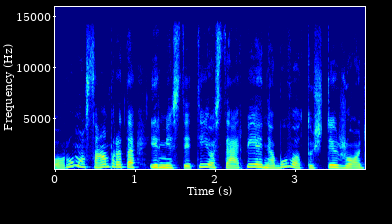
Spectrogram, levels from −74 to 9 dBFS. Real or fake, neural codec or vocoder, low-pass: fake; vocoder, 44.1 kHz, 128 mel bands every 512 samples, BigVGAN v2; 14.4 kHz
